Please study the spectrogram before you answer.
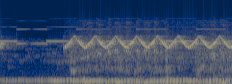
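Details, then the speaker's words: Yamaha Vixion motorcycle with a two-way MP anti-theft alarm triggered by tampering with the ignition: a loud warbling siren sweeping about three times a second over a faint hum, while the remote vibrates. "Ketika ada pembobolan dari kontak, maka alarm akan bunyi keras dan remote juga akan getar keras seperti ini."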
